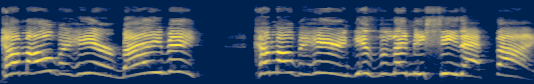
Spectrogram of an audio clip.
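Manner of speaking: scratchy, thick-throated country twang and drawl. Retelling a woman overheard on a phone call: imitating scratchy country twang. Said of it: "in a very scratchy, thick throat, country twang".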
